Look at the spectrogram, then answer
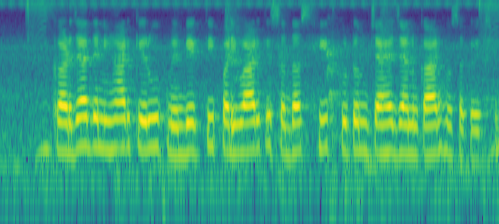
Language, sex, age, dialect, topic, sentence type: Magahi, female, 18-24, Western, banking, statement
